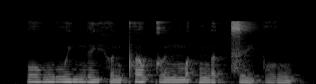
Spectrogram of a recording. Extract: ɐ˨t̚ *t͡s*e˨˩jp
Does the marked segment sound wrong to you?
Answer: no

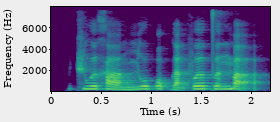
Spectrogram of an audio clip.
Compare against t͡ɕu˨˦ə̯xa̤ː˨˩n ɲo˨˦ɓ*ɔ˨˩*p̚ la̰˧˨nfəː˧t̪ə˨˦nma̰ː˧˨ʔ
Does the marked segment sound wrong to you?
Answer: no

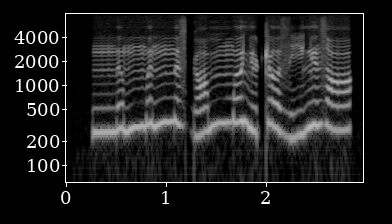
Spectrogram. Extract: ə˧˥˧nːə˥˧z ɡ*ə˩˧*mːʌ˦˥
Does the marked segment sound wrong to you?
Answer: yes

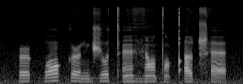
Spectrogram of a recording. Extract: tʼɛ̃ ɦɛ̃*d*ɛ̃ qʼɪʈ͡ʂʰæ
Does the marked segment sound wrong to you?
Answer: yes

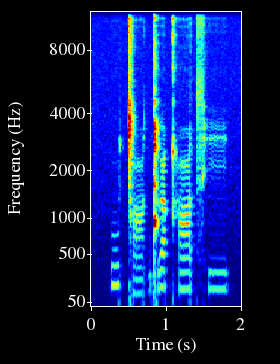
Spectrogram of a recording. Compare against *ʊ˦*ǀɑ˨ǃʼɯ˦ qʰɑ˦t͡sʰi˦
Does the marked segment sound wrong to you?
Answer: yes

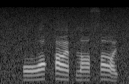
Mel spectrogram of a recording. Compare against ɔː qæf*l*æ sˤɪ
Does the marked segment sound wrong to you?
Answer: no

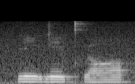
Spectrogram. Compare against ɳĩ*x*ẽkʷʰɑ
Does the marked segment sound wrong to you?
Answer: yes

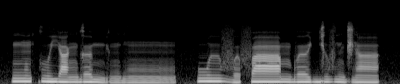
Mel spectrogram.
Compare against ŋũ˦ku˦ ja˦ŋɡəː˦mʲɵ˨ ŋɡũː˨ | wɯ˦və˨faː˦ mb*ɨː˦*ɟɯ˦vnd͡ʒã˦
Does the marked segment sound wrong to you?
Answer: yes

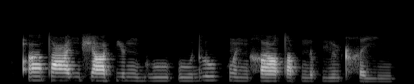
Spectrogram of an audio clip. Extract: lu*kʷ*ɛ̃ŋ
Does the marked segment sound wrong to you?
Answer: no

